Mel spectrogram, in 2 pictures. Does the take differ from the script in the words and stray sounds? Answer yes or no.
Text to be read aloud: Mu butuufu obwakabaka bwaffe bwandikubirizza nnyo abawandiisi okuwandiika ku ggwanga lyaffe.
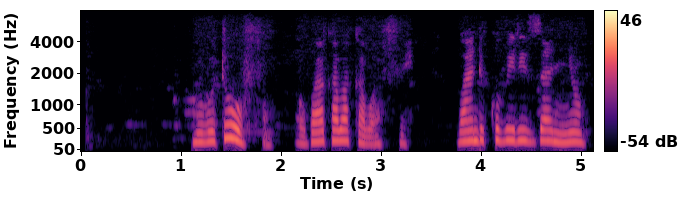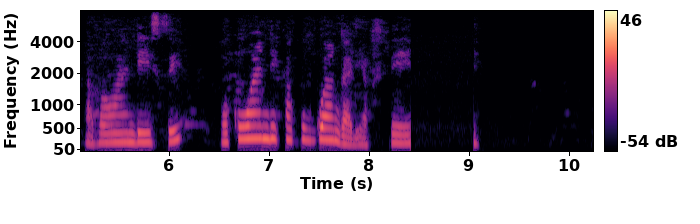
no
